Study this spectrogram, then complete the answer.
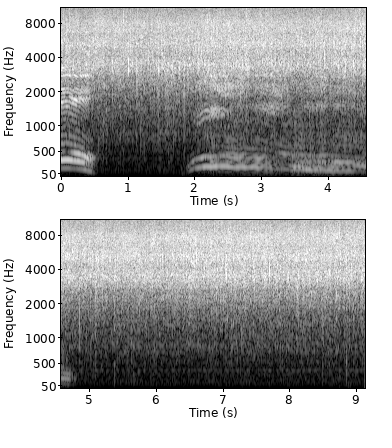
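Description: Meat sears in a heavy-duty stainless steel pan with a loud, steady sizzle and crackle, while a brief tonal whine rises and falls early on, and the frying continues alone to the end.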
